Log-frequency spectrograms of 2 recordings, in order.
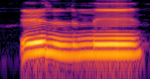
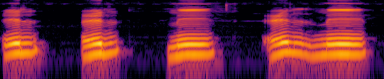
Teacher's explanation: ইলমি আইনটিকে মোটা করে গলা চিপে পড়বেন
